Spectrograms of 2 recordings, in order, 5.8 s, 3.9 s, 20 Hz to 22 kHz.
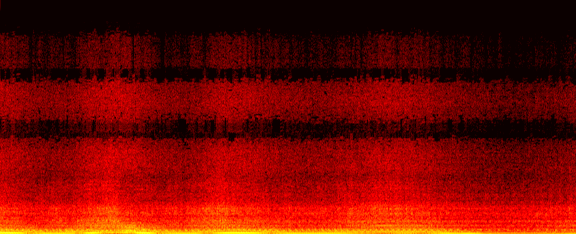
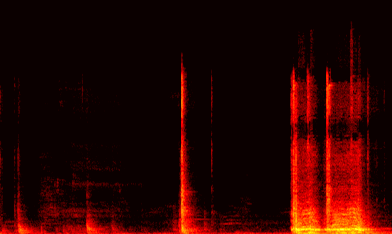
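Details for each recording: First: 1988 Ford F350 7.3 IDI diesel, revived after sitting since the 1990s, with a new fuel filter and fresh diesel fed from a jug by pump, started after glow plugs: surges up and down, then settles into a steady idle clatter. Runs normally. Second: 1988 Ford F350 7.3 IDI diesel, sitting since the 1990s, battery at 12.5 V, starter jumped directly at the Ford starter solenoid: a few hesitant clicks, then a short loud burst of cranking; solenoid sticking a little, starter engages late.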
